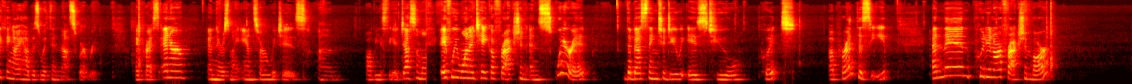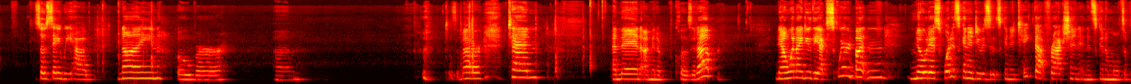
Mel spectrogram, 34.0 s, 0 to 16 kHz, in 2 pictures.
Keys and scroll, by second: 2.0 Return, 11.1 (, 15.7 Return, 18.4 9, 19.2 Down, 24.0 1, 25.3 0, 25.8 Right, 28.1 ).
